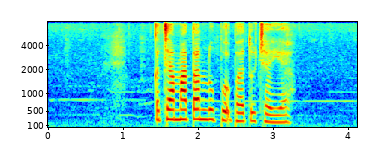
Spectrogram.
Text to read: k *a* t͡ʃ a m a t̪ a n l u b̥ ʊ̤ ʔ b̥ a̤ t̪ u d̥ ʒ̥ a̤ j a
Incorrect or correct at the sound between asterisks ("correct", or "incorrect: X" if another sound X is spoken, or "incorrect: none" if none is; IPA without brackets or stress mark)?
incorrect: ə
